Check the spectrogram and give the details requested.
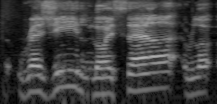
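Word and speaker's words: Régis Loisel: that wrote Peter Pan, Regis Loisel. Well, he's French, so you only pronounce like 3 of the letters in his name.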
